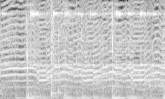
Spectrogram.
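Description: Traditional Kun Khmer ring music: a wailing, wavering reed-oboe melody over a steady beat of drums and small cymbals.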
